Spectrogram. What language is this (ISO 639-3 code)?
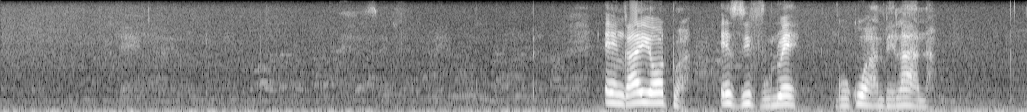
xho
